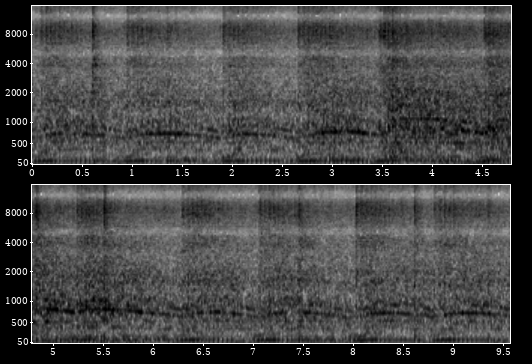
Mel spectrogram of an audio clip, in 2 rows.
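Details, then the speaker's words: Briggs & Stratton 27hp V-twin on a Simplicity mower with its original Nikki carburetor, before swapping in a replacement carb; uneven idle with irregular pops and backfires about once a second, pointing to poor fuelling. "I'm gonna go ahead and run the mower itself so you can hear how it's backfiring and popping."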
